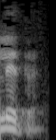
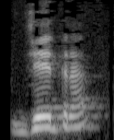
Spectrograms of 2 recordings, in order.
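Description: First: The first consonant is a plain l sound. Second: The first consonant is a palatal y-like sound. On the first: This is the standard pronunciation. "en vez de letra" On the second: This is the Aragonese regional pronunciation. "palatalización de la L inicial"

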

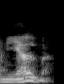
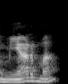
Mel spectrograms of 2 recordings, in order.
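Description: First: The consonant before the m is an l. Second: The consonant before the m is an r. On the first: "se refiere a" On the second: "la confusión de la L y la R implosiva"

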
